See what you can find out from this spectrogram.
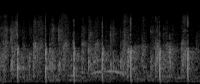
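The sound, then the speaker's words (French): An audience at a performance claps in unison to a steady beat, with about seven evenly spaced sharp claps. A voice carries on faintly underneath. “Moi, je pense que vous devez continuer à l'applaudir jusqu'à ce qu'elle arrive à nous, s'il vous plaît.”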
